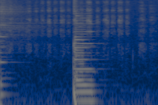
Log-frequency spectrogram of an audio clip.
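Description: Tip of a Winsor & Newton Promarker alcohol marker scratching faintly on paper as it colours in. Two notes of background music sound over it, one at the start and one about a second in, each fading quickly.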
